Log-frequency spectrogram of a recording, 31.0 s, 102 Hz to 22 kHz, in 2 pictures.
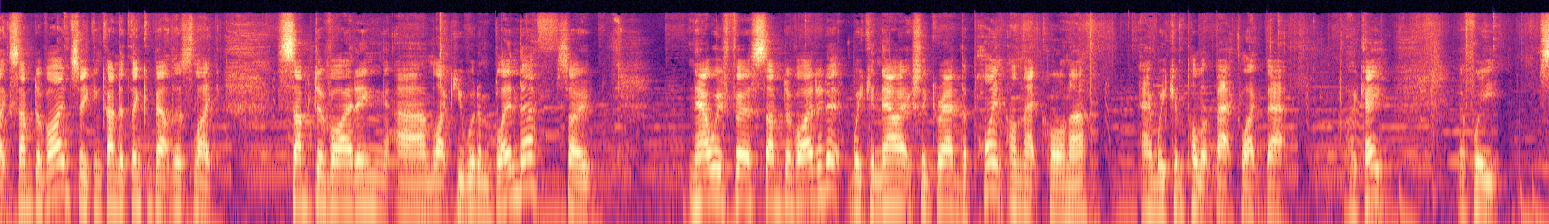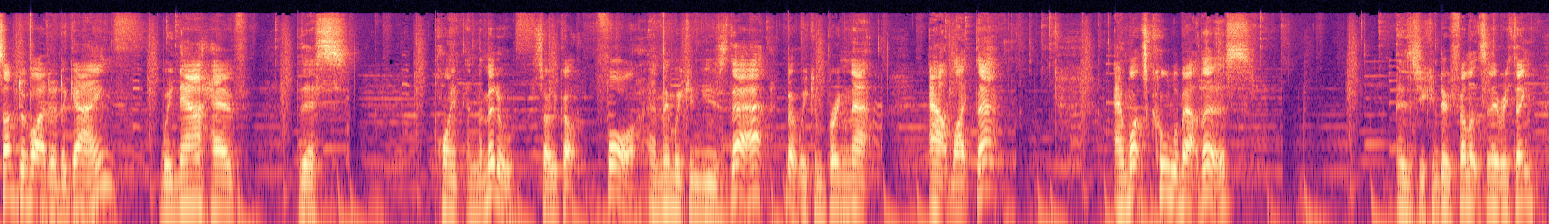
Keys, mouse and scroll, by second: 0.2 click, 0.7 click, 1.7 middle click, 4.4 s, 6.1 middle click, 8.1 click, 9.8 middle click, 10.9 g, 13.2 middle click, 13.2 click, 13.2 g, 13.4 middle click, 13.6 ctrl+z, 14.6 3, 14.9 click, 15.8 s, 16.6 middle click, 17.2 click, 18.8 click, 20.2 middle click, 21.3 middle click, 22.1 g, 26.3 click, 26.3 right click, 26.3 middle click, 26.3 scroll down 1, 26.3 g, 26.5 middle click, 26.6 2, 27.1 scroll down 1, 27.5 middle click, 27.5 scroll up 3, 28.1 click, 28.7 scroll down 2, 29.3 click, 29.9 middle click, 30.2 ctrl+z, 30.5 scroll.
